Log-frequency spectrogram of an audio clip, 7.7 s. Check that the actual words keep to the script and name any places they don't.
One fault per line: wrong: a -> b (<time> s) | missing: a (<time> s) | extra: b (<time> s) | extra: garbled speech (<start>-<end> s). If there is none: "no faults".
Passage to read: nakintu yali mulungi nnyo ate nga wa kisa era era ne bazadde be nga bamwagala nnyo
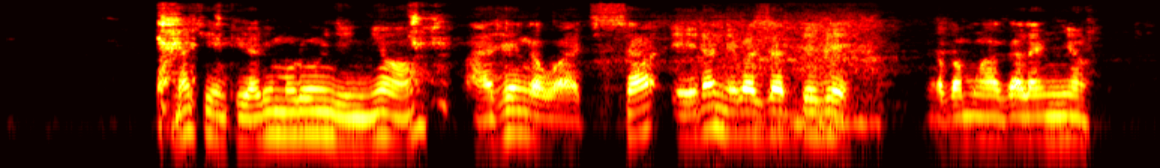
missing: era (4.7 s)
